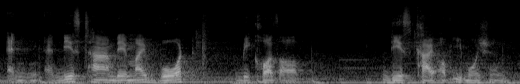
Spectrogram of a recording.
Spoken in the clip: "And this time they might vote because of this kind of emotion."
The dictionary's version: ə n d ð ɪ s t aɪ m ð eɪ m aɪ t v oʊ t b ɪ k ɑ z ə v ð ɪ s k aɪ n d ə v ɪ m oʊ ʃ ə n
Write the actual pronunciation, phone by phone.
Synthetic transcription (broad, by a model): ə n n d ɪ s t aɪ m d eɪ m aɪ t w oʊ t b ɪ k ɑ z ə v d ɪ s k aɪ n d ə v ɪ m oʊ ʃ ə n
